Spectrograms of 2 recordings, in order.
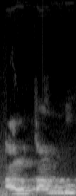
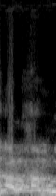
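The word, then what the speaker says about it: الحمد: ada yang Pak baca orang baca H dibacanya apa k gitu alkamdu ada ini bukan dalam rangka menghina Quran ini mencontohkan sesuatu yang apa tidak benar kadang-kadang masih susah bedain antara Hamzah dengan Ain harusnya alhamdu jadi apa alhamdu jangan ya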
